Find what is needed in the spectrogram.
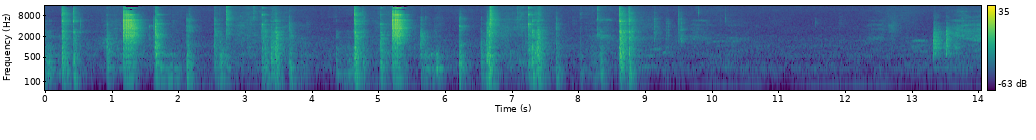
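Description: Scattered metallic clicks and knocks from a Lee Classic turret press as its turret head and operating handle are handled by hand, over the first nine seconds or so.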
